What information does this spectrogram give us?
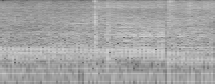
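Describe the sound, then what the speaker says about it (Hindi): A motorcycle passing on a quiet road, a loud close engine drone lasting about a second with a faint rattle over it. "यहाँ पे ना सब मोटरसाइकिल वाले जितने भी जा रहे हैं"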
